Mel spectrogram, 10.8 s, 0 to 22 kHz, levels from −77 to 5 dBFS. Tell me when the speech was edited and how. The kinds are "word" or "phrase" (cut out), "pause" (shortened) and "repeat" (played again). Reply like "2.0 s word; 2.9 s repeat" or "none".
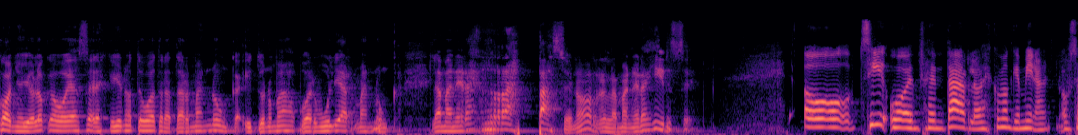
none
